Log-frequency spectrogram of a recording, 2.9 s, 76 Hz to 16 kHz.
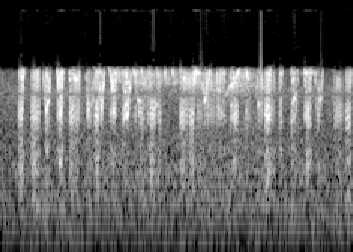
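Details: Estonian black storks at feeding time and changeover, recorded 25 May 2012, 17:03: dense, fast series of rasping pulses, about eight per second, loud and unbroken throughout.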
